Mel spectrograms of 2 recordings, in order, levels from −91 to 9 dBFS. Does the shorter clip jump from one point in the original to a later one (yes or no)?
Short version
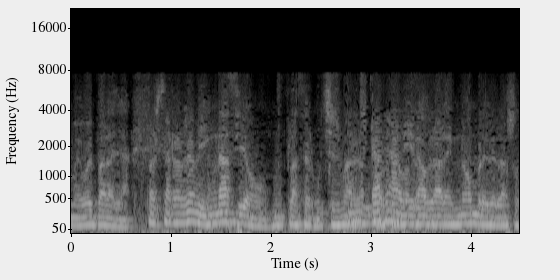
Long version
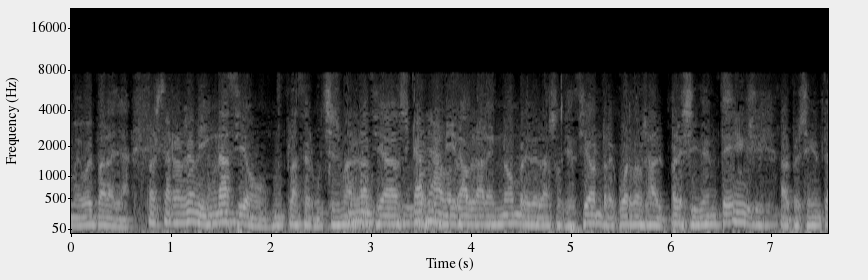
yes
